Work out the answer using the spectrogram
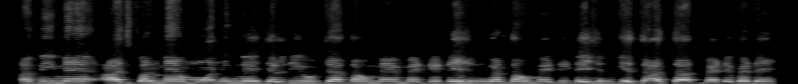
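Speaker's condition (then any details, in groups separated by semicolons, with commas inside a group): Motor neuron disease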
